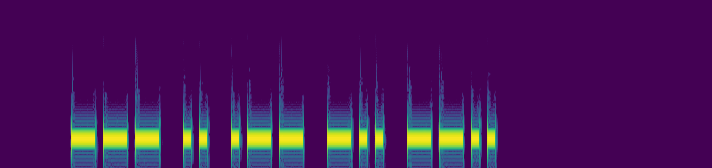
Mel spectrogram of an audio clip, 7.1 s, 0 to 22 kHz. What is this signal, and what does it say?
Morse code, heard as a keyed tone, about 15 wpm, 700 Hz. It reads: OIWDZ
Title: Code Groups - 5 Letters - 15wpm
